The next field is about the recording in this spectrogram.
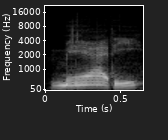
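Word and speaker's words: メアリー: sé cómo se dice, del nombre Mary, es Meari, así y encima porque tiene el guioncito este en realidad es como doble, ¿no? O un poquito estiradita la última sílaba.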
